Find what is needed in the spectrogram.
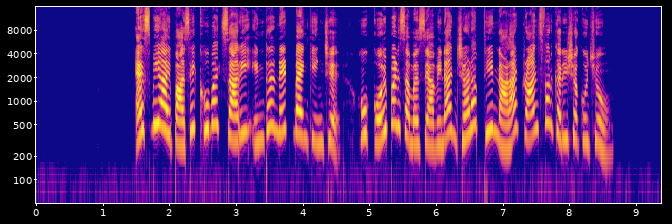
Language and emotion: Gujarati, happy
